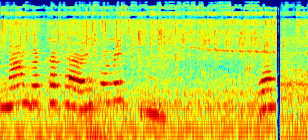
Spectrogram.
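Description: Cold water splashes and runs over a child in a village setting, with a steady gush beneath excited voices, a child among them, and a sudden cutoff near the end.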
